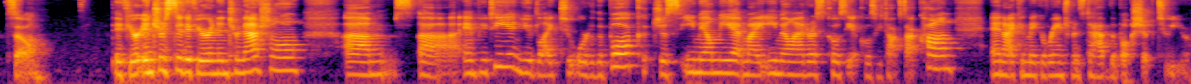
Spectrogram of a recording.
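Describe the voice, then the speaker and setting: A middle-aged woman physical therapist hosting a live Q&A stream, explaining anatomy with enthusiasm and often checking in with "right?". She projects loudly after taking off her microphone. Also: mid-range voice, brisk. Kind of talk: live-stream Q&A, casual teaching. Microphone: built-in device mic.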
